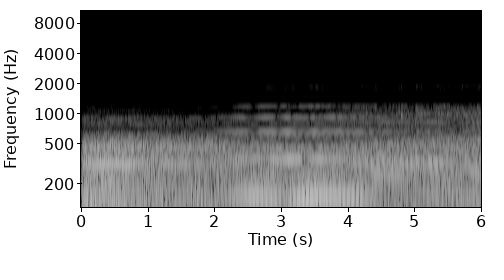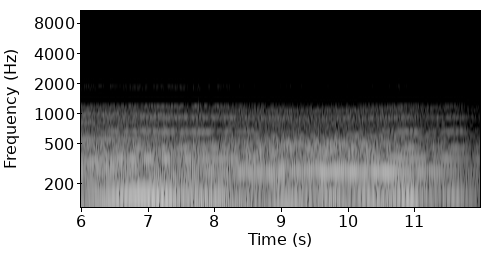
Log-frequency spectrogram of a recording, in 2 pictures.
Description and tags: suspense metallic underwater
